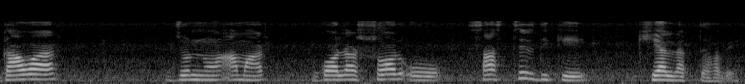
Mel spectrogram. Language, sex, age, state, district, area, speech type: Bengali, female, 45-60, West Bengal, Murshidabad, rural, spontaneous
